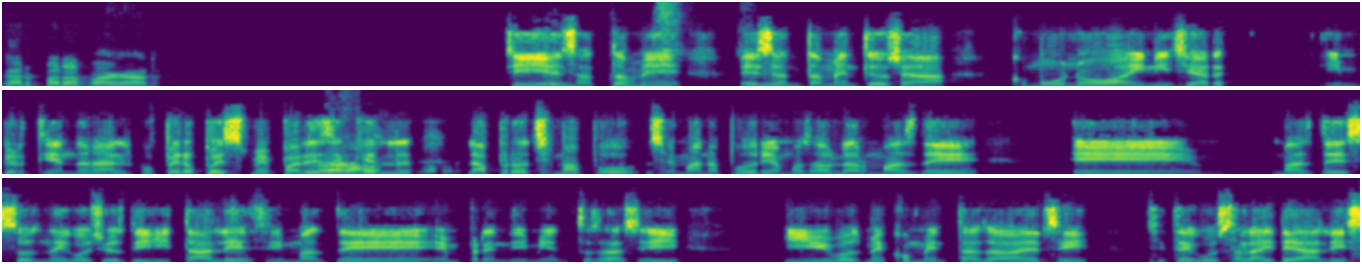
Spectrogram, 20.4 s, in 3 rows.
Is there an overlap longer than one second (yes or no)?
yes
